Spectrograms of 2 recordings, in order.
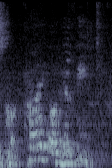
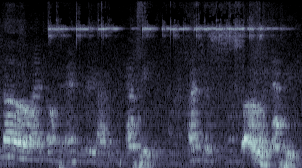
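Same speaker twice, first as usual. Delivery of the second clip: Rukmini. Acted. Rukmini voiced, happy protest.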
